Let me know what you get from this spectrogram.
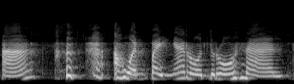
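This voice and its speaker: A woman's voice: a little high, slow. A woman acting in an Ilocano radio drama, playing a supportive, caring single friend. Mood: cheerful. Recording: muffled old radio recording.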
